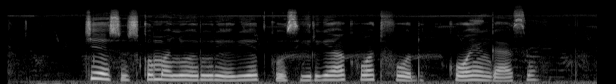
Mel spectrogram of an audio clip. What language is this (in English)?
Kalenjin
